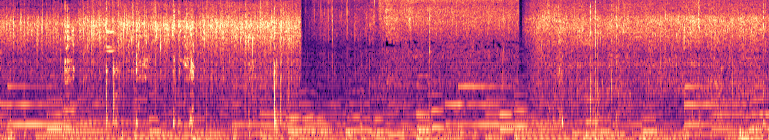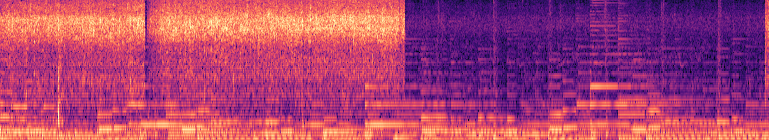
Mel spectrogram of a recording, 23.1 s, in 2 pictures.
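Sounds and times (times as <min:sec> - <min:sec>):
metal spatula stirring: 0:00.0 - 0:06.7, 0:07.3 - 0:13.0
meat sizzling in a wok: 0:00.0 - 0:17.6
soft background music: 0:00.0 - 0:23.0.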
